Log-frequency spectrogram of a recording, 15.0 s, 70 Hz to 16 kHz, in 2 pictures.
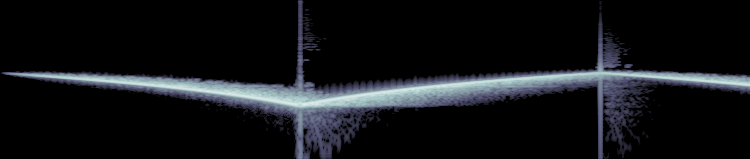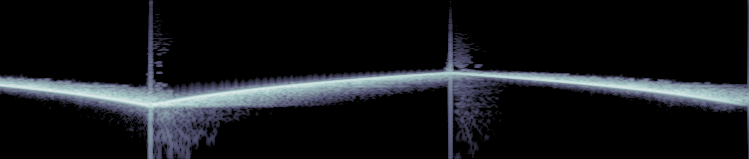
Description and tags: CRUMIERE Robin 2019 2020 FiretruckSiren
This sound was made on Audacity. I generated a chirp going from 440 Hz (amplitude 0.8) to 1320 Hz (amplitude 0.1). I copied-pasted the sound a few times to have something which sounds like kind of a siren. I reduced the volume by 6dB and reversed the direction of the copied-pasted sounds. Then, I used the cut function and the fade-in and fade-out effects to erase the « crack noises » and to obtain a smooth transition when the siren goes up or down. I finally added a reverb effect to feel like the siren is heard from an empty street.
reverb, emergency, street, firetruck, police, truck, ambiance, siren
